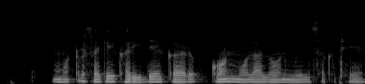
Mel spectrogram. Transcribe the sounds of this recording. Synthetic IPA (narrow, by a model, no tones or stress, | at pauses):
moːʈəɾsɛːkikʰəɾiːd̪eːkəɾkoːnmoːlaːloːnmɪlsəkt̪ɦeː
